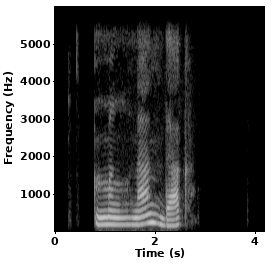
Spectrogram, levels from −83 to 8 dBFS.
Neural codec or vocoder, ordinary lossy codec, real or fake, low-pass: none; Opus, 64 kbps; real; 5.4 kHz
